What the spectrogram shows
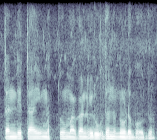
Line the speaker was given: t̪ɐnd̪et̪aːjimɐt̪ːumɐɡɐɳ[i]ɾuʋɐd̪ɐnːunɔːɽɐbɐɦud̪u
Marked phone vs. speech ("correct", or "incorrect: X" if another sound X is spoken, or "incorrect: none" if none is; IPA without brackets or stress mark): correct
